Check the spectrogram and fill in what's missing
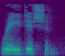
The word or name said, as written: readdition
